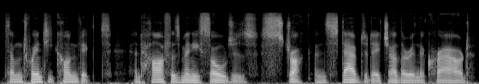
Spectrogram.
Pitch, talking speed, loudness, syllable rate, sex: 100 Hz, 215 wpm, -20 LUFS, 5.2 syllables/s, male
